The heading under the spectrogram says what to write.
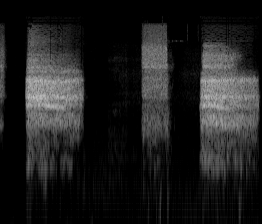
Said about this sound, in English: really simple breathing exercise to do is called ocean breathing. You breathe in through your nose, out through your nose.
